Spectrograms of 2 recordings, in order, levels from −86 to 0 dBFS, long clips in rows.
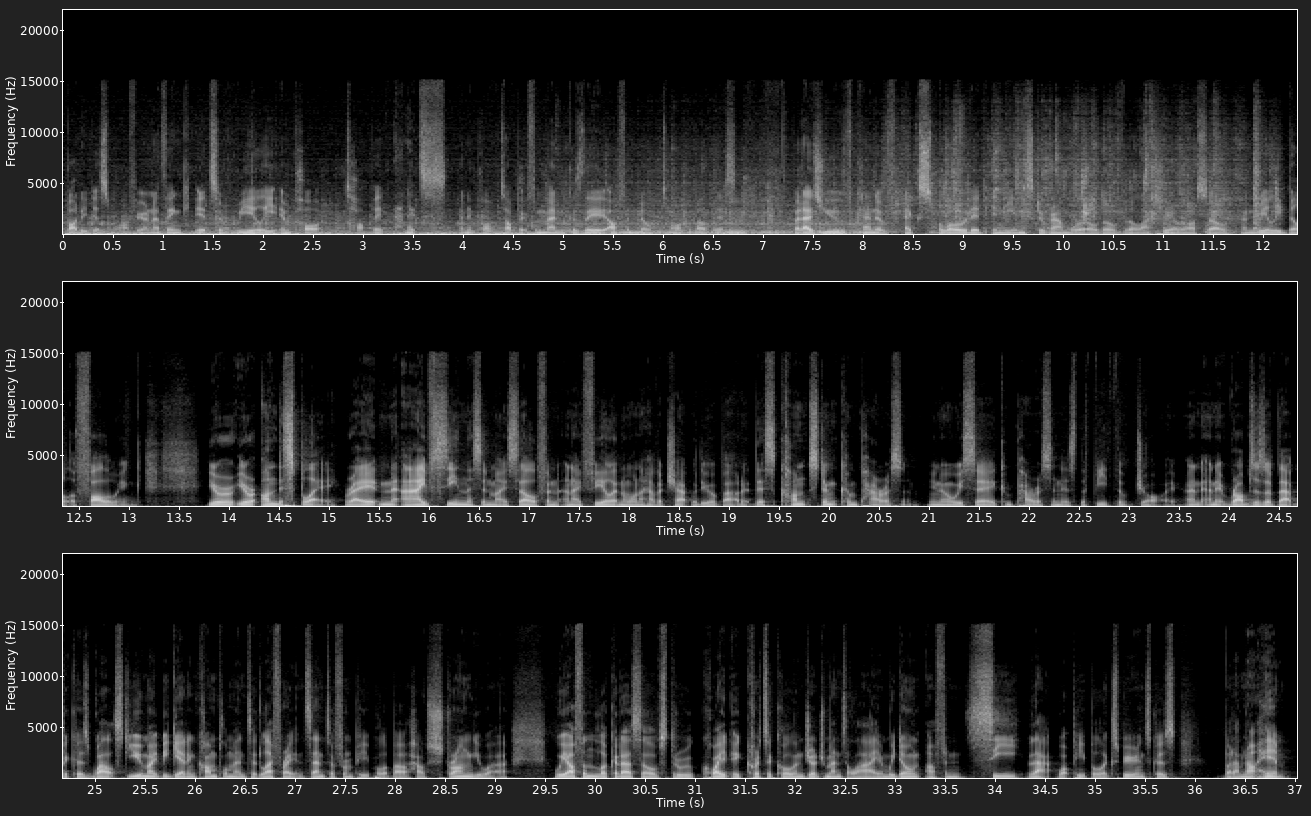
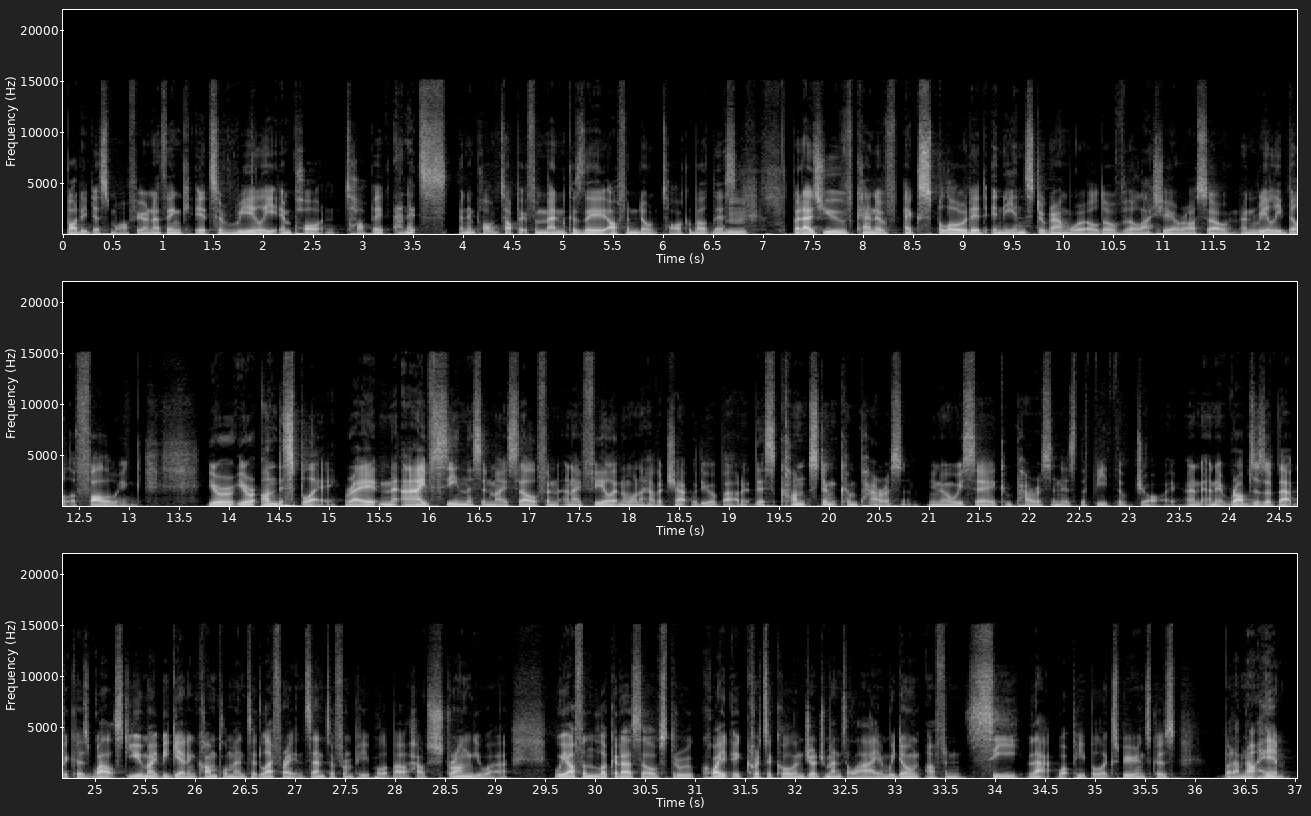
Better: second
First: rain or running water; loud; until 12 s; 7 dB below the speech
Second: none

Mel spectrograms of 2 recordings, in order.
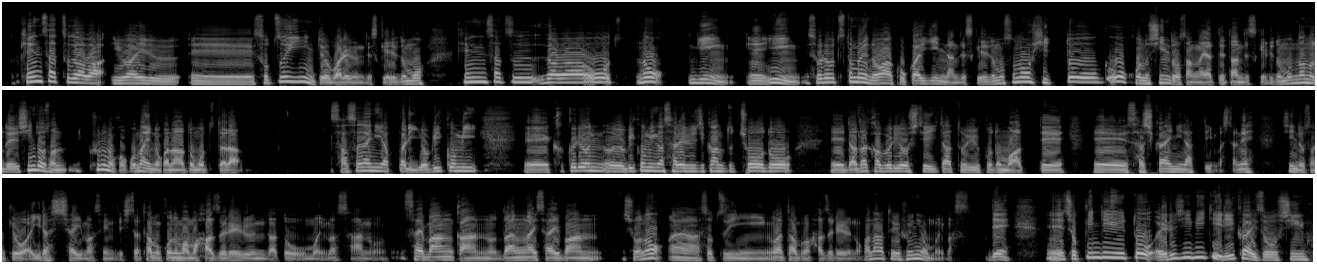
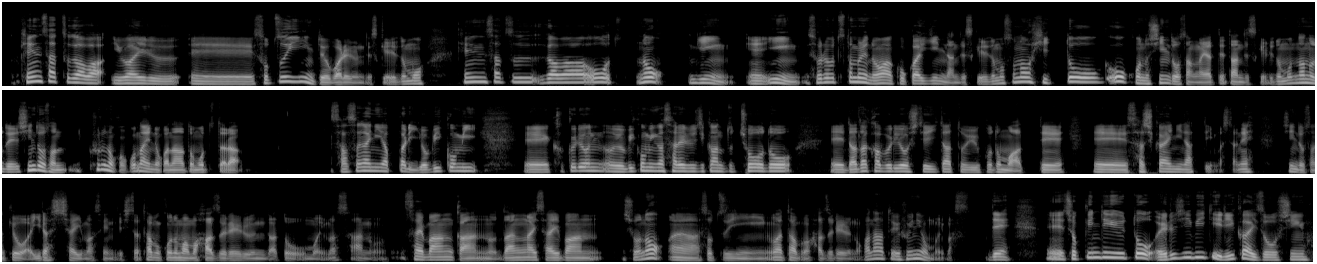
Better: second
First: distortion; slight; 10 dB below the speech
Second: none

